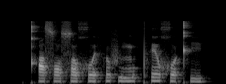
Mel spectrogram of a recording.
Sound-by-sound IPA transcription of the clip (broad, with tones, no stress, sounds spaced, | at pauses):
qʰ ɐ˨ sˤ o˨ sˤ o˨ χʷ e˨ h ɵ˦ f i˨ m o˦ pʰ e˦ χʷ a˨ kʰ i˨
